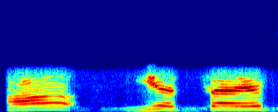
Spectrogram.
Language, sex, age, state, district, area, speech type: Hindi, female, 45-60, Madhya Pradesh, Bhopal, urban, conversation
